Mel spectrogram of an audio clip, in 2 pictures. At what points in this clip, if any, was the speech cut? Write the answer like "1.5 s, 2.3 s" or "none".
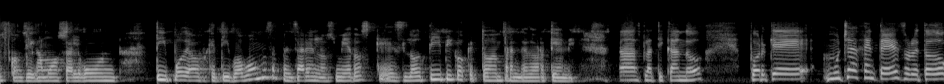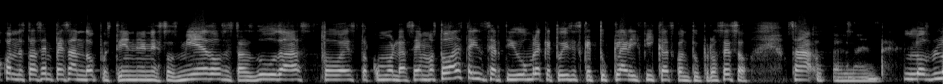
6.1 s, 17.3 s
